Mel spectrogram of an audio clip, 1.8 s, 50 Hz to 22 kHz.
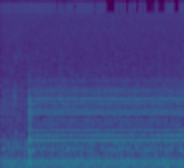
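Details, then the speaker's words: Hallicrafters TW2000 valve radio on bench supply during repair: steady low buzzing hum, not affected by volume control, heard directly on the B+ supply and heater supply; one of the supplies is very hummy. "Aha! Well, it's just all screaming humming the B plus."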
